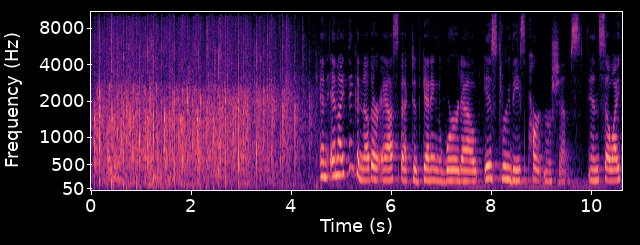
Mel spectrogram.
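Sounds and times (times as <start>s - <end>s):
room full of people clapping: 0.0s - 4.6s
speech: 4.6s - 10.6s.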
